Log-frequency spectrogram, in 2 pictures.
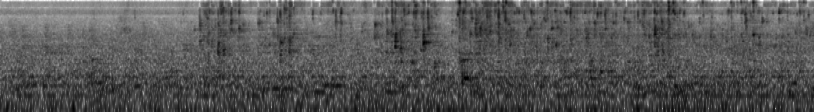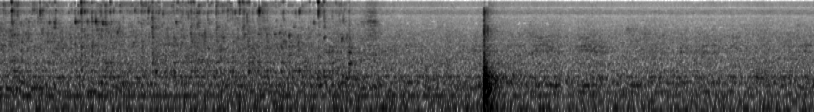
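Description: Rice grains are rinsed in a pot of water for egg pulao, a soft continuous swishing and trickling close by at low level, with one brief sharper clack near the end.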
